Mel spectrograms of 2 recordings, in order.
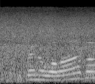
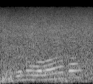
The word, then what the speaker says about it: Vanua Lava: anyway, here at the waterfalls on the island of Benawalava, if I pronounce that right, Benawalava. Yes. And the district name is Sasara.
